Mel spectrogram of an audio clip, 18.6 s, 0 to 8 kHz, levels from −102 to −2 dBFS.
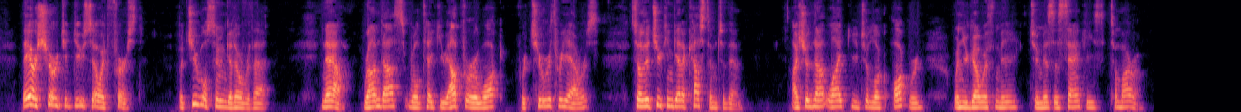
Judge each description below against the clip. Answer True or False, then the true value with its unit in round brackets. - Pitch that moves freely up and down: False (3.6 semitones)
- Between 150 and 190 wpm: True (175 wpm)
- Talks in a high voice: False (150 Hz)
